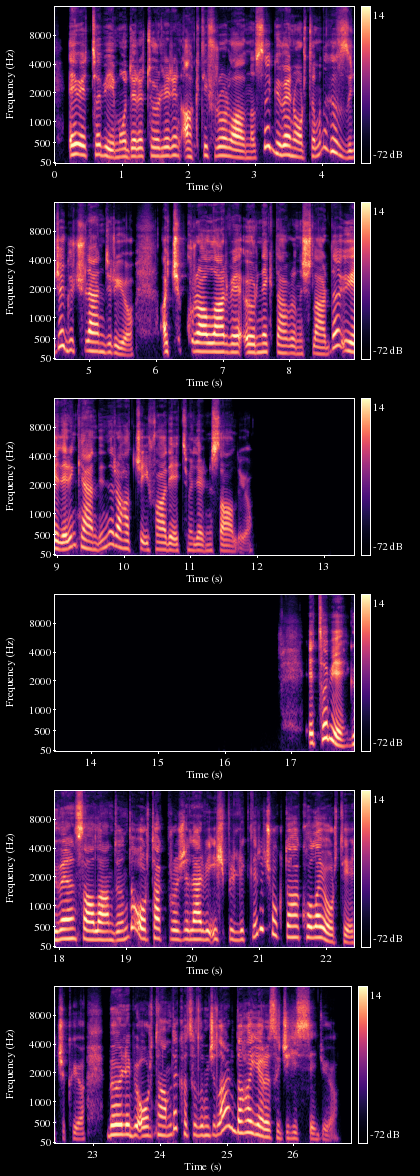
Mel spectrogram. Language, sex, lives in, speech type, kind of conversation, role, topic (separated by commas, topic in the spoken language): Turkish, female, United States, read, expert-assistant, expert, Gazetecilikte okuyucularla güçlü ve güvene dayalı bir ilişki kurmanın yolları nelerdir?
